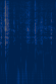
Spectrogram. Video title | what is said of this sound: Cute Penguin Christmas Card using AALL & Create stamps | Give it a shake. You can hear the ball bearing going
